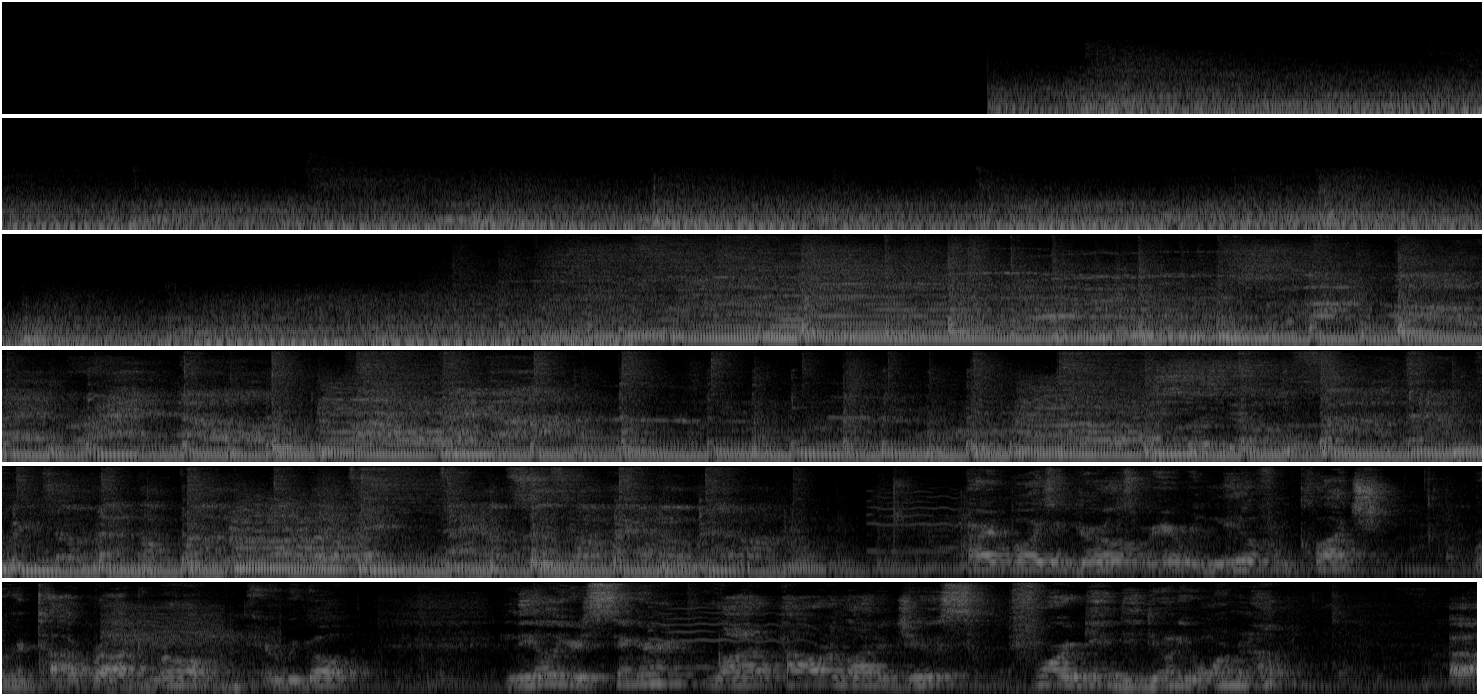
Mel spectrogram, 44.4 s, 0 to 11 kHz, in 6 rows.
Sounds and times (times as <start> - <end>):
Music: 4.9 - 44.3
Speech: 34.4 - 38.8, 39.5 - 43.5.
